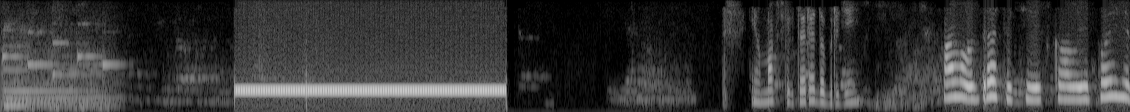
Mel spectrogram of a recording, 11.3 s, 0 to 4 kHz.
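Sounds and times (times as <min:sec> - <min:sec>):
telephone ringback tone while waiting for an answer: 0:02.4 - 0:05.1
speech: 0:07.7 - 0:11.2.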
